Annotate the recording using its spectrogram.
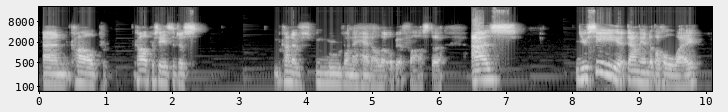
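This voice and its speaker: A man's voice: mid-range voice, expressive, measured pace, long pauses, sharp tone, soft background music, low-quality recording. A man narrating a tabletop roleplaying game as its game master.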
